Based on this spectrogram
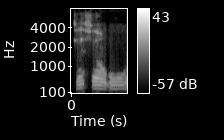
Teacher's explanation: كلمة كفروا ننتبه إلى ترقيق الكاف والفاء وتفخيم الراء، كفروا وليس كفروا أو كفروا، كفروا.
